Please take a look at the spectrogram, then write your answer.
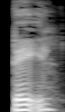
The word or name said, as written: DALENE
